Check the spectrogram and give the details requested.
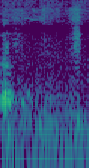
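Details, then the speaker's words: Female chihuahua, described as a loud snorer, snoring beside her owner: a brief, soft snorting breath sound against quiet room noise. "do you guys hear the chihuahua snoring beside me she's a loud snorer"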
